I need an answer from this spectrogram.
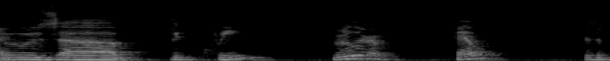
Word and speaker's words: Hela: who's the queen, ruler of Hell. Is it pronounced Heel? Hyle? It's hell. It's still pronounced hell. Heel? H-E-L hell. Heel.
